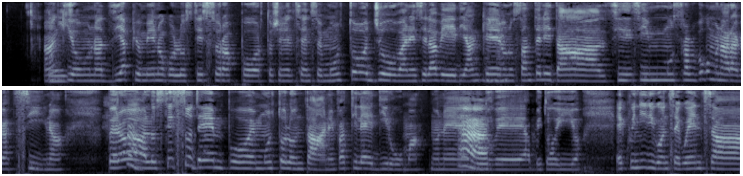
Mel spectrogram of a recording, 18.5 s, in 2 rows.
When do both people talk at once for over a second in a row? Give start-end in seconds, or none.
none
